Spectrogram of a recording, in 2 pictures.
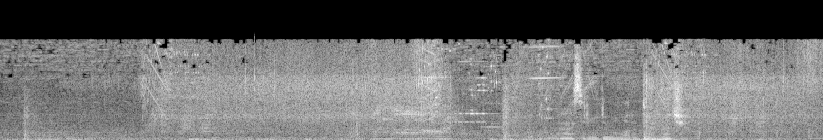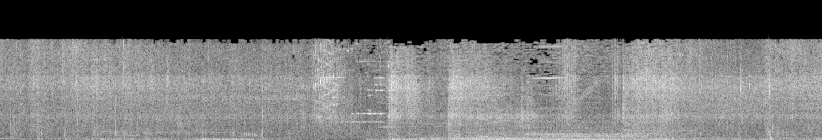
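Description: Footsteps rustle through dense foliage.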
